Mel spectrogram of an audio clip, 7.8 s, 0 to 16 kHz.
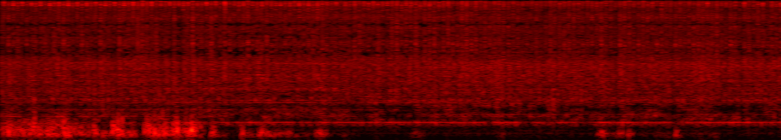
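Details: Hyundai Sonata DN8 2.5 at idle: uneven light ticking and rattling about two or three a second over a steady idle hum; engine rattle of unknown cause.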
